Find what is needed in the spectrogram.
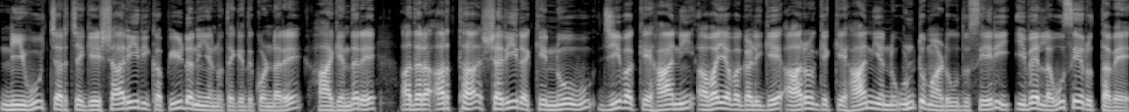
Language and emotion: Kannada, neutral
